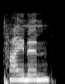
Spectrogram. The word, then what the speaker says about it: Tynion: I believe he has since corrected the internet by saying it's pronounced Tynion.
